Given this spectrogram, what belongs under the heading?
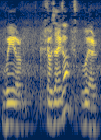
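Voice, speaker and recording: A man's voice: a little high, animated, slow pace, a little hiss or hum, poor audio. A man teaching an exam-prep English grammar lecture, asking his own questions and answering them, repeating key words.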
